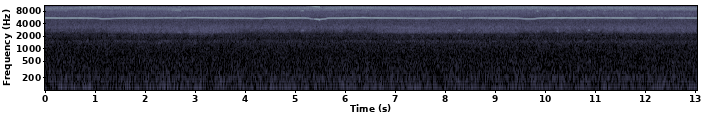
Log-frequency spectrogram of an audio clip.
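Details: Steady high-pitched whine of a high-speed dental drill with slight pitch dip under load, flat tapered burr cutting lingual axial depth grooves and reduction on molar tooth 46 for a metal-ceramic crown, demonstration.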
